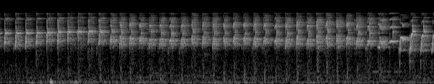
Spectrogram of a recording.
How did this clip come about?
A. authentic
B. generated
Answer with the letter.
A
